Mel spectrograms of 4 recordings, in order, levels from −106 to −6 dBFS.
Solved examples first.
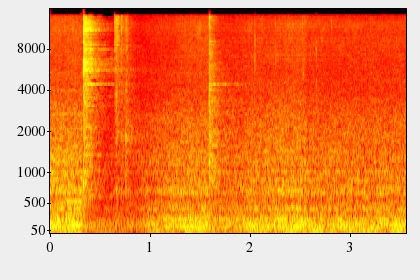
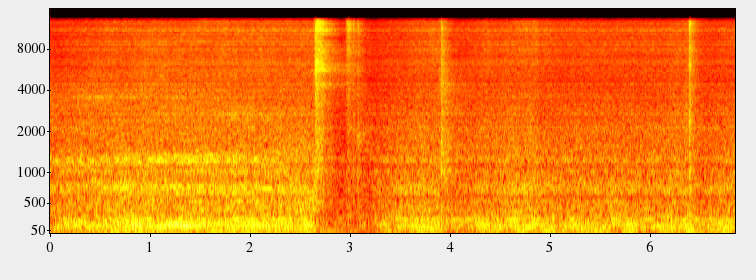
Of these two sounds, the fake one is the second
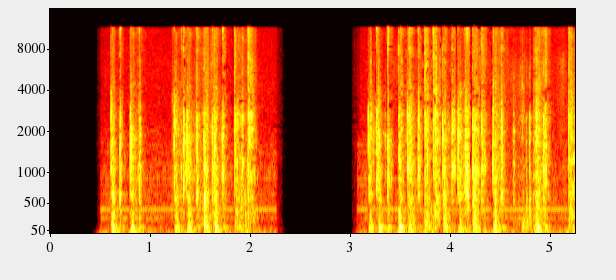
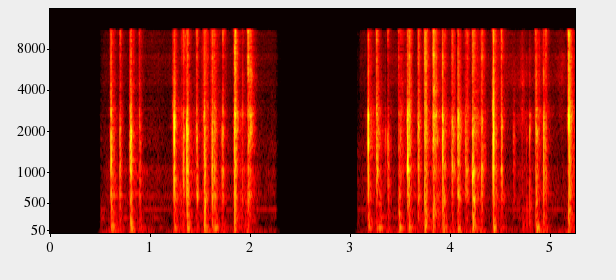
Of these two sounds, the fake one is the second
